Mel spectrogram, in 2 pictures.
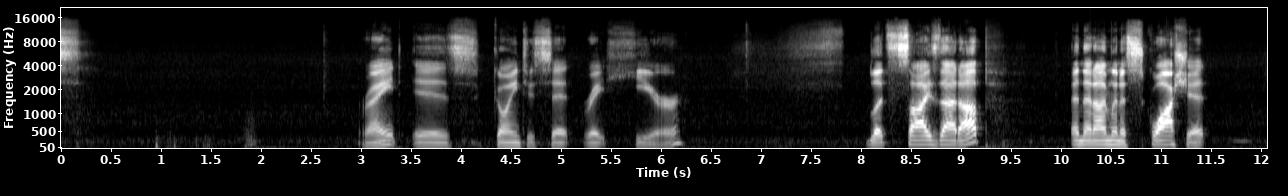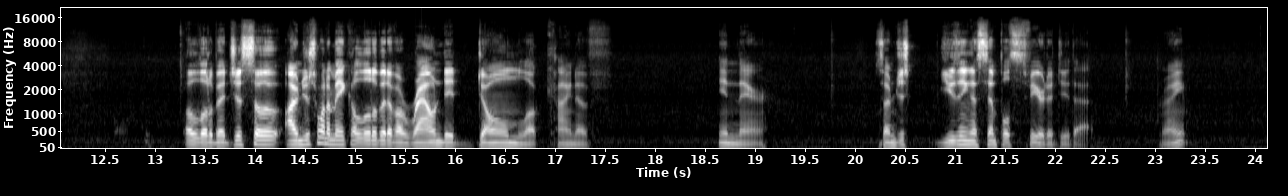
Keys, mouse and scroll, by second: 0.2-2.2 drag, 2.2 ctrl+right click, 4.9-6.2 drag, 6.2 right click, 8.9 click, 9.1-10.9 right drag, 10.9 click, 12.9 ctrl+right click, 13.2 right click, 13.6 ctrl+right click, 14.5-19.4 drag, 19.4 ctrl+right click, 20.6 q, 21.0 right click, 21.6 right click, 22.9 w.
